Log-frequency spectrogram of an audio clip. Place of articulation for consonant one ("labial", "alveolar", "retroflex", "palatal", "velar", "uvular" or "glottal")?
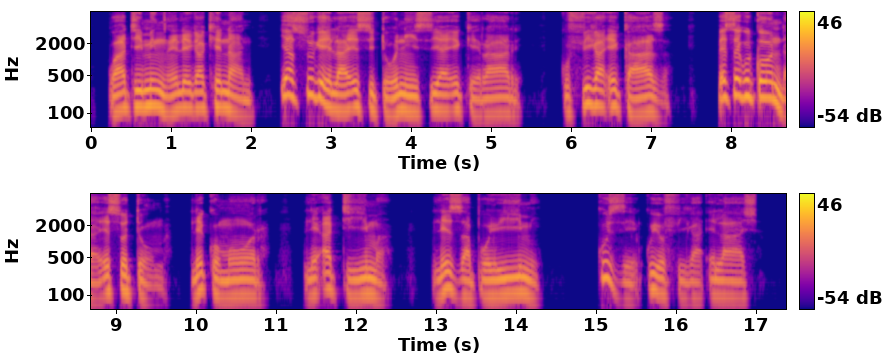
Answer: velar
